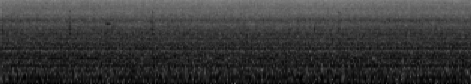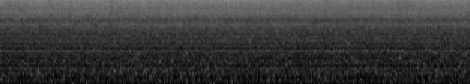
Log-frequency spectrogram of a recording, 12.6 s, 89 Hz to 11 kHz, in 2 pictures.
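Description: A New Holland tractor engine runs steadily in the video game Farming Simulator 19, a constant low droning hum with no change in pitch, heard alone and fairly quiet.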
